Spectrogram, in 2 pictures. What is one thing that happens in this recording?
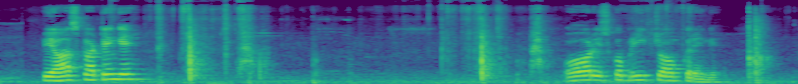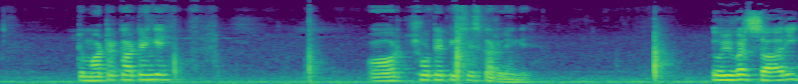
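A knife cuts through vegetables onto a plastic board.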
